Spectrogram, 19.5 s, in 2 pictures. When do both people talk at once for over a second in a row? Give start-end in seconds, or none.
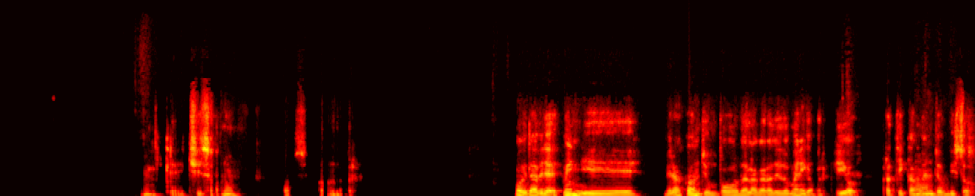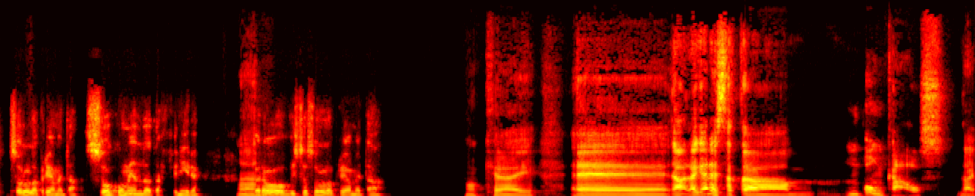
none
